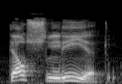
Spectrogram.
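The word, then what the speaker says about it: تصلية: وتصل وتصل وتصل جحيم ننتبه لايه فيها للتاء في قوله وتسيه جحيم تاء بس لا ما هو انت انتبه تاء وما بعدها اللي بعدها ايه الصاد ليه لان التاء ترقق والصاد تفخم فلا تطغى الصاد على التاء او العكس بالعكس فيتابرون التاء الى حرف اخر او تتحول الصاد الى حرف اخر اذا المطلوب في القراءه والتنبيه عليه هو ان ننتبه للتاء تصبح تاء والصا والصا والصا الساكنه هي بنطقها صادا ساكنه تص تصليه جميل اما اقراها بقى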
